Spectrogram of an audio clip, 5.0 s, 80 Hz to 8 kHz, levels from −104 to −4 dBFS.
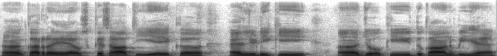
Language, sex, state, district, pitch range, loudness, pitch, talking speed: Hindi, male, Chandigarh, Chandigarh, 130-140 Hz, -16 LUFS, 135 Hz, 170 wpm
